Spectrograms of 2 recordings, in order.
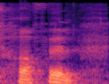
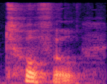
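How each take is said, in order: First: The first vowel is an open 'a' sound. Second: The first vowel is a rounded 'o' sound. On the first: This is how Persian speakers say it. "ما تو فارسی میگیم تافل" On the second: This is the original English pronunciation. "پرونانسیشن اصلی تو انگلیسی توفل هستش، او تلفظ میشه"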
